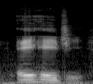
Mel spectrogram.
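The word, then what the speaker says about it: Eiheiji: Dogon so a is whenever you see an e followed by an i it is a the reason this is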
